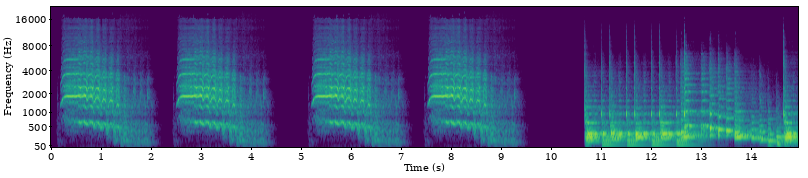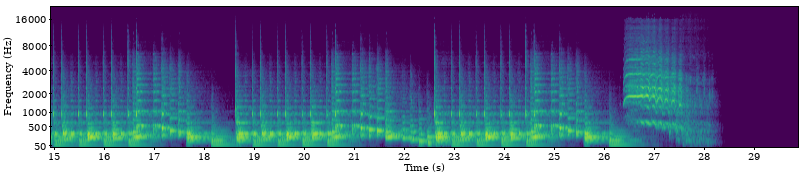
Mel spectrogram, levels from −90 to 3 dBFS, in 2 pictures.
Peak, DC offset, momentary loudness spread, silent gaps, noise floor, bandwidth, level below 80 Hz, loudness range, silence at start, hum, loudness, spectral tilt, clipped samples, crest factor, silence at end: -2 dBFS; under 0.1%; 12 LU; 2.25-2.39 s, 4.57-5.09 s, 7.27-7.41 s, 9.59-10.66 s; -48 dBFS; 15.5 kHz; -44 dBFS; 2 LU; 0.2 s; none; -20 LUFS; -5.5 dB/octave; under 0.1%; 18 dB; 1.9 s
